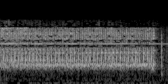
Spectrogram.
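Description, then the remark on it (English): A loud, continuous electronic alarm clock ringing with a rapid buzzing rattle, sustained steadily for over a second before cutting off abruptly. No voices accompany it. “When the alarm was ready,”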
